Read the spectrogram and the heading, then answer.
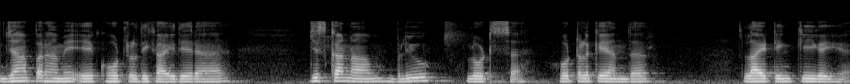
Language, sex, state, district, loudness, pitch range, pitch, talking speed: Hindi, male, Bihar, Vaishali, -16 LUFS, 130-140 Hz, 135 Hz, 150 wpm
